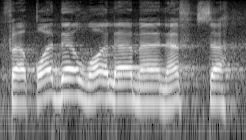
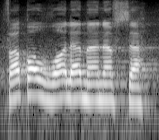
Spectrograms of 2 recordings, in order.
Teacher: Dal tu mesti dijelaskan mati, bunyi secara izhar mati tu.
